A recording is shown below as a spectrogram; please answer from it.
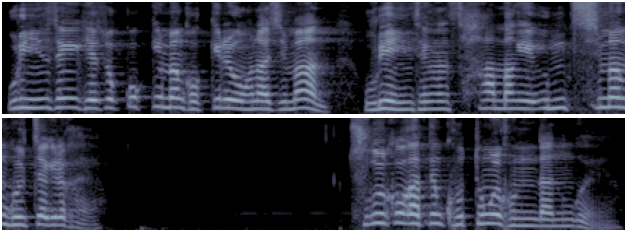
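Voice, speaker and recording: Man, high voice, pastor preaching a sermon, call-and-response, soft whispered asides.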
